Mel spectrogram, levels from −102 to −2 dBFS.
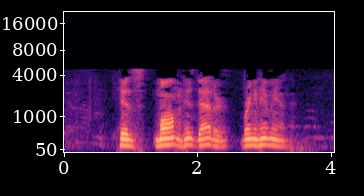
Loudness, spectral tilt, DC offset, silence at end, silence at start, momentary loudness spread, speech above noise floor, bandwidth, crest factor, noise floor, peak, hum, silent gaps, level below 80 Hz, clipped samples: -24 LUFS; -10 dB/octave; under 0.1%; 0.6 s; 0.85 s; 13 LU; 35 dB; 5 kHz; 18 dB; -58 dBFS; -8 dBFS; none; none; -58 dBFS; under 0.1%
